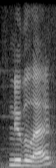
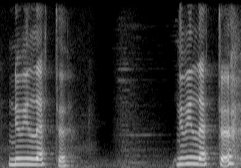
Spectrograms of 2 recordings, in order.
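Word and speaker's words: Neuvillette: I expected so like I just was calling him nubilee you know but it's actually new letter that's what it is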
